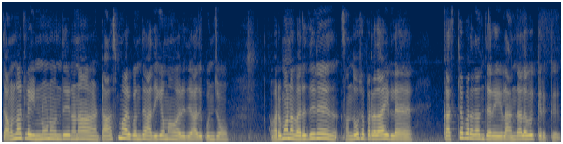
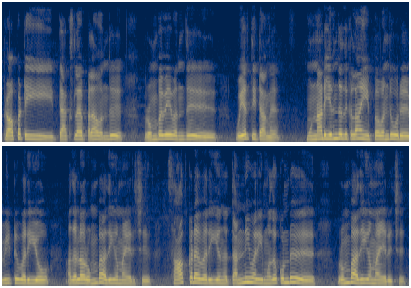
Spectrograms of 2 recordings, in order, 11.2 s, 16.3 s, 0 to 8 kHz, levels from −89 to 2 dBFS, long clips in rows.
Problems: none marked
